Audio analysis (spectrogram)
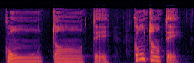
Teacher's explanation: nasal, on, and then en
